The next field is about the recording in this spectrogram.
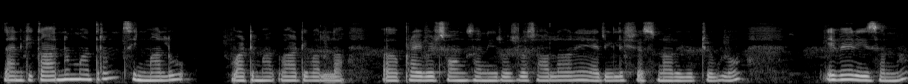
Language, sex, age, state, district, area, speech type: Telugu, female, 18-30, Andhra Pradesh, Nellore, urban, spontaneous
